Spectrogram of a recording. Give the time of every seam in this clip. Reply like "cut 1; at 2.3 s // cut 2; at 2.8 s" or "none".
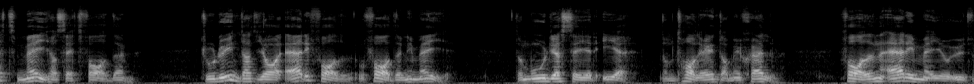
cut 1; at 1.9 s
